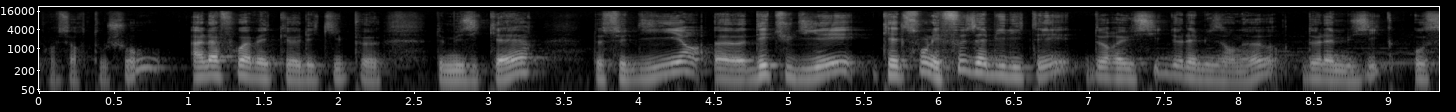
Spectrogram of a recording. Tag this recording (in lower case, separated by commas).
speech, music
